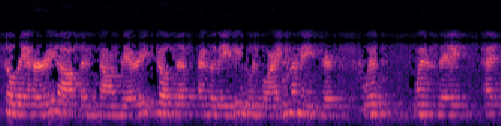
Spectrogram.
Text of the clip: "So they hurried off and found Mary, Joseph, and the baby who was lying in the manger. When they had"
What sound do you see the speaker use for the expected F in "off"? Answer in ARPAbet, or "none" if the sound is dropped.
F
